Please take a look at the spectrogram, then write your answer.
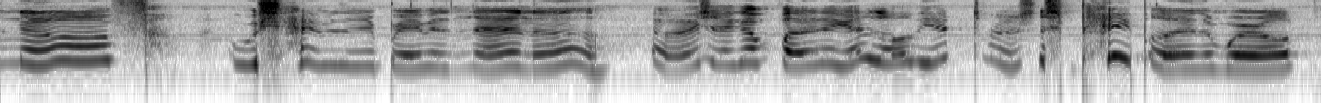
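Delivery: put-on high, crying boy's voice; a broken child at the end of his rope; tearful Stewie. Streamer voicing Stewie pleading through tears.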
